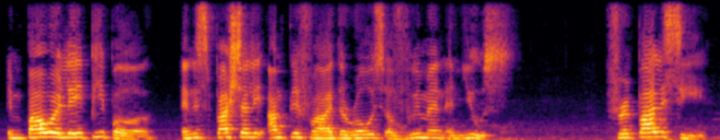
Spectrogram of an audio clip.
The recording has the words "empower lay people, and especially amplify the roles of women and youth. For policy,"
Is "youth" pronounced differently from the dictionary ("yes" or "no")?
yes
